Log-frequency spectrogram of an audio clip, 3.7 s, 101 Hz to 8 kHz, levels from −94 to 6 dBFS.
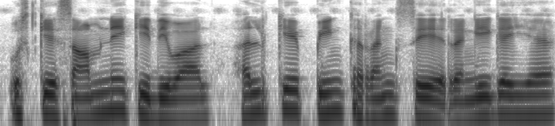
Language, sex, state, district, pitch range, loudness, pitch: Hindi, male, Uttar Pradesh, Lucknow, 135-155 Hz, -15 LUFS, 150 Hz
